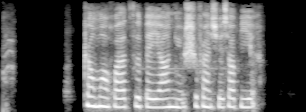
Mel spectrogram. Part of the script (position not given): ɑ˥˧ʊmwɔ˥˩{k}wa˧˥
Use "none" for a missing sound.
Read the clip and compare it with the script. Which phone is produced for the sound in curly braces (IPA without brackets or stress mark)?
x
